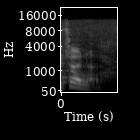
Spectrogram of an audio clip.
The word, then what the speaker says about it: Övertorneå: Right, so number 1, in Sweden, who's going to tell me how to pronounce that properly? Oh, Övertorneå.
